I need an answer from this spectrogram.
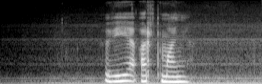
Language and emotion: Russian, neutral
